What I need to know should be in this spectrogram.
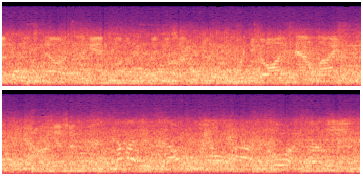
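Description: A middle-aged man speaks steadily and earnestly to an audience.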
